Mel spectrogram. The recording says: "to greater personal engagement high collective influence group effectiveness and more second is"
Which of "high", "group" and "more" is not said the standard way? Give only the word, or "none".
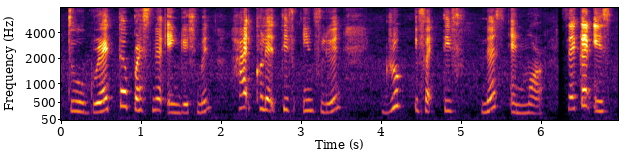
none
